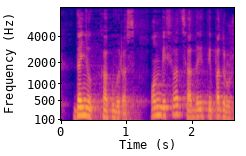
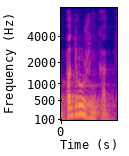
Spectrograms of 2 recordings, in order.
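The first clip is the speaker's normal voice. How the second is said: ordinary delivery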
